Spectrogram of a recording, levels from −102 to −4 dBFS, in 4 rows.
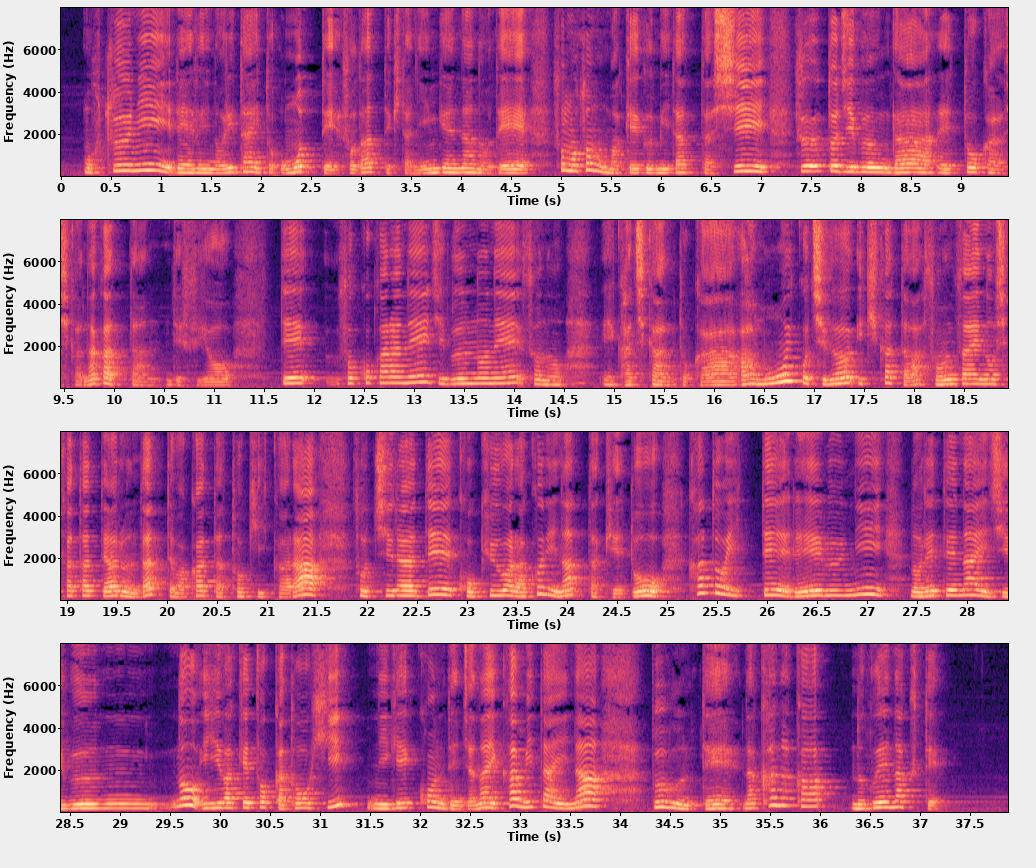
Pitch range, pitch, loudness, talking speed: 190-255 Hz, 220 Hz, -19 LUFS, 270 characters per minute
